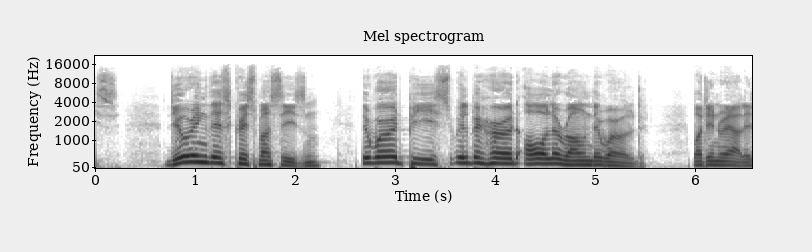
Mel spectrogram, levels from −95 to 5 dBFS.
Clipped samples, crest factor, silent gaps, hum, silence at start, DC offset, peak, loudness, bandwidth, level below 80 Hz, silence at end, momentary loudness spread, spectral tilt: under 0.1%; 14 dB; none; none; 0.05 s; under 0.1%; -4 dBFS; -18 LUFS; 13.5 kHz; -46 dBFS; 0 s; 13 LU; -7 dB/octave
